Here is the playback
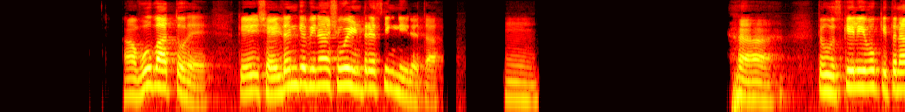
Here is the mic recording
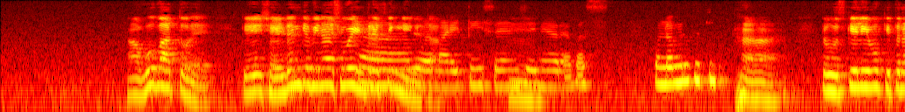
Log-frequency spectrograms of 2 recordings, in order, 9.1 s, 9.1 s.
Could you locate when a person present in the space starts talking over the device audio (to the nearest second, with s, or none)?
4 s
